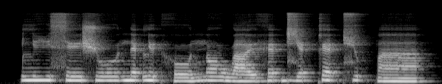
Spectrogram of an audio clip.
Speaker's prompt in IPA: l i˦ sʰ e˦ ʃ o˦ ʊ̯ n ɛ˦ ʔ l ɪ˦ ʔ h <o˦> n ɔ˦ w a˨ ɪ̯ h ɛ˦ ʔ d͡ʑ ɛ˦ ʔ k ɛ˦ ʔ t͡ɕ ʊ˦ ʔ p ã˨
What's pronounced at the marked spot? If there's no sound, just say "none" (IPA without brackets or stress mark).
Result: o˨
